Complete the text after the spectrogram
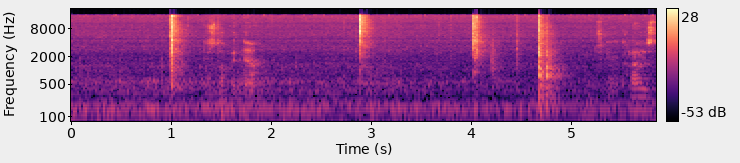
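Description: A plastic kettle lid clicks open and shut.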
